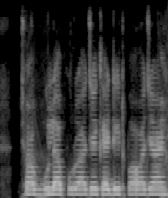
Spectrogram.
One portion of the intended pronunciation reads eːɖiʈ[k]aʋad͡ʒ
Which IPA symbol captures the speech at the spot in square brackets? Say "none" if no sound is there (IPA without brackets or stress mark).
p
